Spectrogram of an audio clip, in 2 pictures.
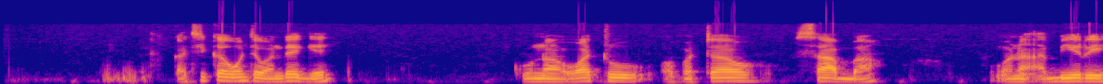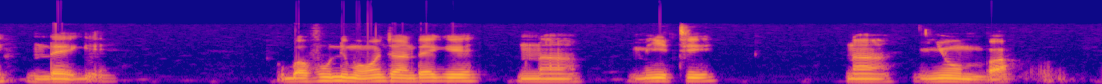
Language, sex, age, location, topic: Swahili, male, 18-24, Mombasa, government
